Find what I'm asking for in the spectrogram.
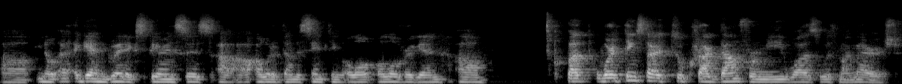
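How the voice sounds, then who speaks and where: With a Polish accent, a man speaks at a moderate pace and medium pitch, his intonation fairly even. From Poland, moved to California at 14. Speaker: author and speaker, army veteran. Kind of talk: interview conversation. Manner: repetitive, halting with frequent restarts.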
